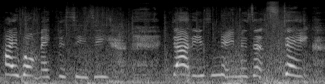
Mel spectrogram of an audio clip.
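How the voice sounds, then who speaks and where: Game fighter: proud young noblewoman type, very high pitch, imperious formal delivery, music behind. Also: steady tone, normal speed. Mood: defiant. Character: proud, haughty young rich lady fighter. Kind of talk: English-dubbed video game cutscene acting.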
